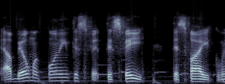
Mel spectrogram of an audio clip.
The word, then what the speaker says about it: Tesfaye: Tesfaye, como é que se pronuncia? É, Tesfaye.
